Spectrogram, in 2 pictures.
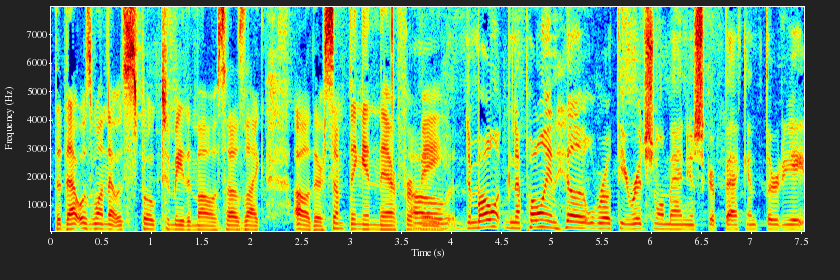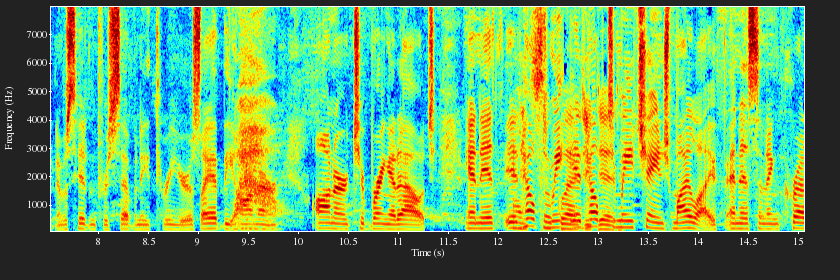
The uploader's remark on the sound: Broadcast Live form the Largest Women's conference in the USA! We will be live for 2 days bringing you all the event action, keynote speakers and VoiceAmerica hosts.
